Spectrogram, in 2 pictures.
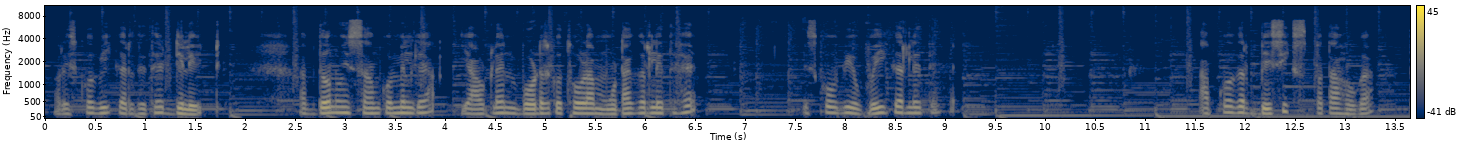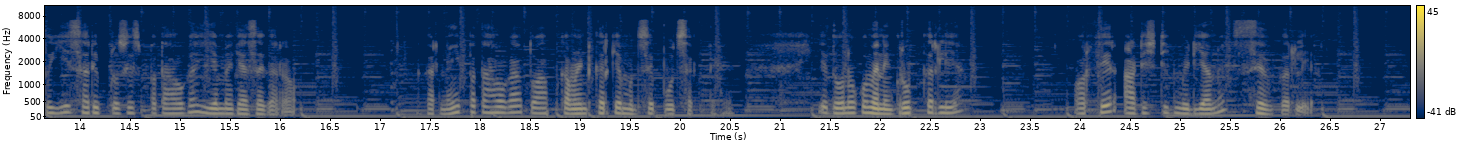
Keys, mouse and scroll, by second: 0.8 scroll down 1, 2.4 scroll up 1, 3.4 click, 5.5 3, 7.0 click, 9.5 click, 11.2 3, 12.1 scroll down 1, 13.5-15.9 drag, 15.9 ctrl+g, 16.5 click, 17.0 scroll up 1, 17.7 click, 20.3 i, 21.6 click, 23.1 i, 23.5 Return, 24.4 click, 26.1 scroll down 1.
